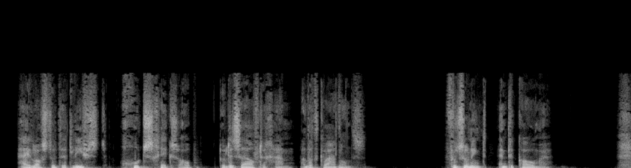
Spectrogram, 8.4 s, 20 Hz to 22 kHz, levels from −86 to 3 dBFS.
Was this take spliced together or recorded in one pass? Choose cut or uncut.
cut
